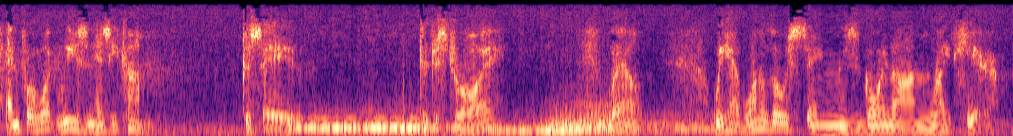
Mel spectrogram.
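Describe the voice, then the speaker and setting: A man narrating a 1970s radio mystery as host, in a dramatic, deliberate, rhetorical manner. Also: fairly low pitch. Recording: tinny vintage radio broadcast. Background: loud, clear music.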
